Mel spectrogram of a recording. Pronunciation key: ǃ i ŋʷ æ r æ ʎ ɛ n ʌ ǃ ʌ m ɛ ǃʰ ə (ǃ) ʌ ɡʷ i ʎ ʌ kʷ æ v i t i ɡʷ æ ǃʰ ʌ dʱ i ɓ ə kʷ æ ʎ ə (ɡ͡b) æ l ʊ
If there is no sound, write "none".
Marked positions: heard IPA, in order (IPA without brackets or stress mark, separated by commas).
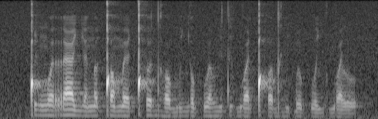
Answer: dʱ, ɡʷ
